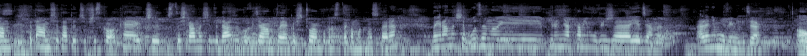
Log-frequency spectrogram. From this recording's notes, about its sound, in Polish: Ostrzegam, że nagrywamy w kawiarni, więc z góry przepraszamy za dźwięki otoczenia.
